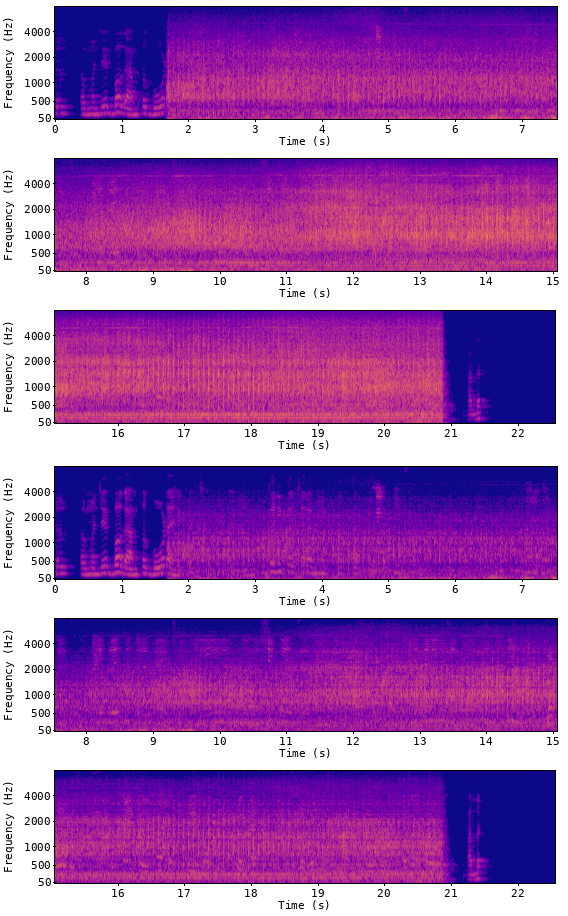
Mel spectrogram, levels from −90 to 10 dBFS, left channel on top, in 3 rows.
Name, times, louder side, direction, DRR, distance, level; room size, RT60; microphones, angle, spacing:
voice 1, 0.0-4.8 5.9-6.1 12.5-12.7 14.9-21.0 21.2-21.4, right 3 dB, 55° right, 0.6 m, -49 dB
sound 1, 1.7-20.9, left 10 dB, 75° left, 0.3 m, -32 dB
voice 2, 4.7-5.6 7.0-7.7 8.1-13.9 14.3-15.2 16.5-17.3, left 2 dB, 55° left, 3.6 m, -50 dB
8.5 x 5.8 x 2.3 m
head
